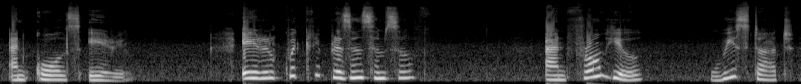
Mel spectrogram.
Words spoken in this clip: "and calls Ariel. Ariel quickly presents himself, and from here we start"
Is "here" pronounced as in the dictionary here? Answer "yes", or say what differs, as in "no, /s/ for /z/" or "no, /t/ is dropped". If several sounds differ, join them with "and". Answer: no, /l/ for /ɹ/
